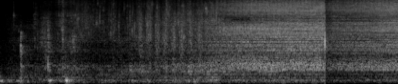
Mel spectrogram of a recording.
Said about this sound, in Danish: Men selvom det er en brun alge, så prøv at se, hvad der sker, når jeg hælder kogende vand på den.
